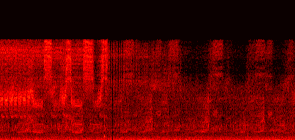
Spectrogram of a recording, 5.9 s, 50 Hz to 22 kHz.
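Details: Summer-night cicada chorus from Hwangnyeongsan, taped 1 August 2019 with the city's noise behind it. A shrill, sizzling wall of sound throbs in bursts for about two seconds, then holds a continuous high whine above a constant low traffic hum.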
